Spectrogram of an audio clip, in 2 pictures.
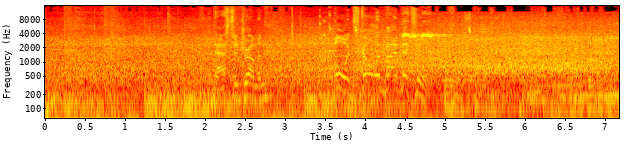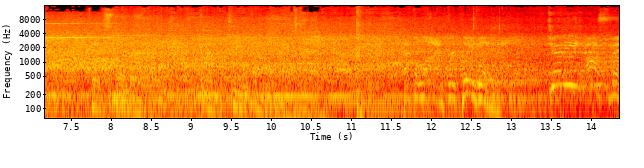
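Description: A large crowd cheers loudly in an echoing arena.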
